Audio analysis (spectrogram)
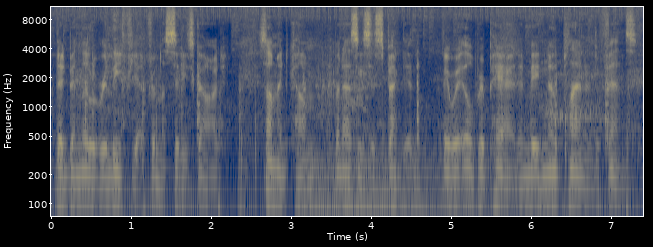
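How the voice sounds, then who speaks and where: A man's voice: sits low, moderate pace, hardly any pauses, background noise. A man narrating a fantasy battle story in a dramatic, scripted storytelling style. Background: cinematic action music.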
